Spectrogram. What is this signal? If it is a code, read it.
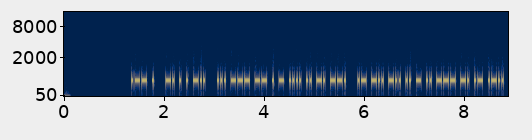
Morse code, heard as a keyed tone, about 36 wpm, 700 Hz. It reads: WE NEED SOMETHING ADDITIONAL
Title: Sentences from Top 1000 Words - Review Part 4 - 35wpm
